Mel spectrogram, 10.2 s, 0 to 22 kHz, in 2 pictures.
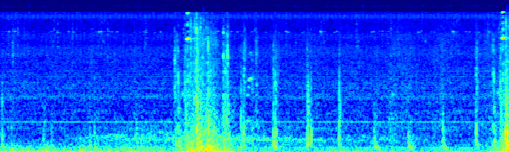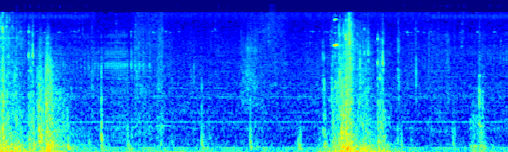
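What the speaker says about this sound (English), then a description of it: "And go out the front door." A front door opening in The Witcher 3, with three loud, heavy creaking thuds spaced a few seconds apart over a low, steady game ambience; no talking.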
